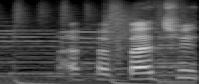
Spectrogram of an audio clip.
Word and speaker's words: Apapacho: Did I say it right? Yeah, you said it right. Now, what does that mean? Apapacho is a very Mexican word, Okay.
